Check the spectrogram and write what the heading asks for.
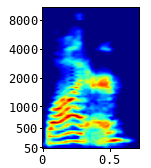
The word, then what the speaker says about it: water: working on my pronunciation, I had a lot of issues with the flap T. I was not able to get it, not at all. And then I was trying to pronounce the word water. And then I did something like, I started from water. That was my pronunciation. And then I went into water with like a true D sound, water.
